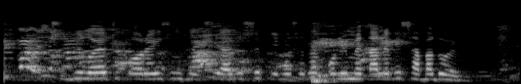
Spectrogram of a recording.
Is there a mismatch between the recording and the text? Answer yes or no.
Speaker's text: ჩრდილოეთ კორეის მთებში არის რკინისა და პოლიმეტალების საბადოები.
no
